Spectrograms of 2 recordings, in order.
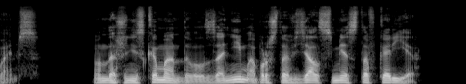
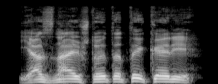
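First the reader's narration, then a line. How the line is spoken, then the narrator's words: Shout. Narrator (Russian): крикнул Ваймс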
